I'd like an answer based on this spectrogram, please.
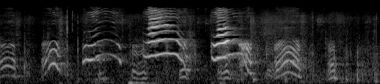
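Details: Five-day-old Saluki puppies squeaking and whining indoors: a run of high, arched, harmonic squeals, some rising then falling, with two louder, sharper cries near the middle and softer whimpers around them.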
